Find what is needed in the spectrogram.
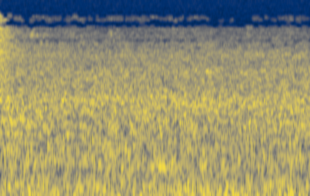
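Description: Steady low background noise with no distinct events.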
